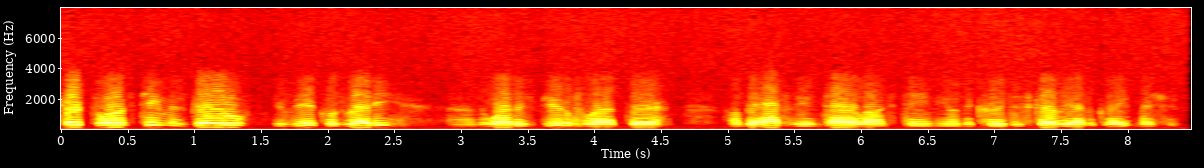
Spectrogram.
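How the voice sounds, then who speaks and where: On a tinny radio channel, a man acting as launch director talks fast through a procedural message. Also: mid-range voice, flat delivery, dry recording. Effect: radio transmission.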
